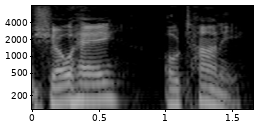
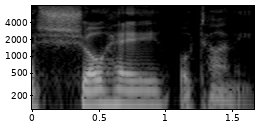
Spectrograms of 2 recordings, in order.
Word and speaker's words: Shohei Ohtani: How do you say that guy's name? – Shohei Ohtani. – All right, everybody, Shohei Ohtani. I've seen it, and I know he's a thing, but I S-H-O-H-E-I, Shohei. – Shohei Ohtani. – O-T-A-N-I.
